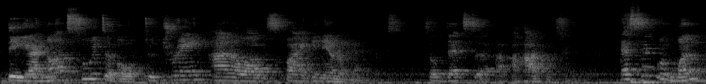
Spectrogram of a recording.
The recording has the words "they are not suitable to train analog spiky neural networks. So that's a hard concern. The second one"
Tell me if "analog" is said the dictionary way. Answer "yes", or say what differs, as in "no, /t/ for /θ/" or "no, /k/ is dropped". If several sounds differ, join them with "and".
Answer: yes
